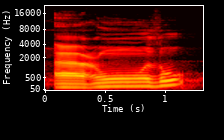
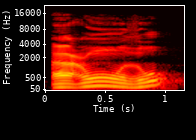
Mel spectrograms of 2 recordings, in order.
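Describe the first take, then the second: Both takes have the same delivery.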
